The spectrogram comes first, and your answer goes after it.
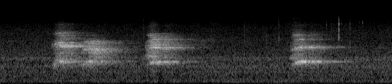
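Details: Pet-shop puppy lets out three high-pitched yips, each about half a second long and spaced roughly a second apart, over steady low background hiss.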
